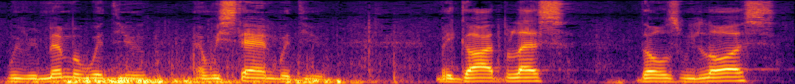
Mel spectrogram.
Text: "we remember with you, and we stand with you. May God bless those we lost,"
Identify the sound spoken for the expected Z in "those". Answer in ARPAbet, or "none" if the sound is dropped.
Z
